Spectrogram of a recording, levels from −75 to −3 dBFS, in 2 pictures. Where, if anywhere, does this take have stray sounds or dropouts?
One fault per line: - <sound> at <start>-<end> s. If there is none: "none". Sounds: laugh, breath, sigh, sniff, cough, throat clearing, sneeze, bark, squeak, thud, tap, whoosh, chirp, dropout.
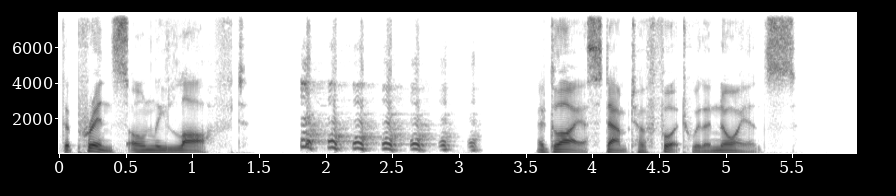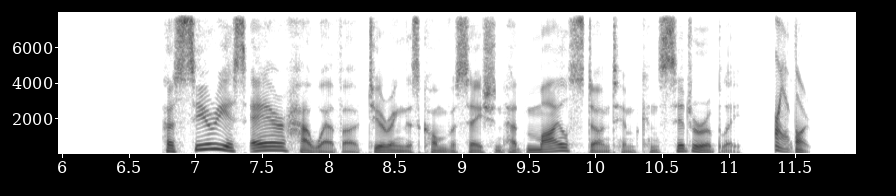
- laugh at 1.8-3.2 s
- chirp at 11.4-11.6 s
